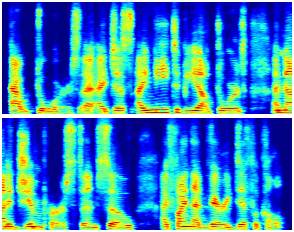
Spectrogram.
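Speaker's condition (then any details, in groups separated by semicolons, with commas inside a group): No condition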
